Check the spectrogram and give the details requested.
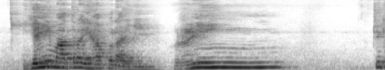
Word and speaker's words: ह्रीं: बात आती है रींग की। एक्चुअली कई लोग इसे रीम कहते हैं। यहां पर म का उच्चारण नहीं होना चाहिए, यहां पर अंग का उच्चारण होना चाहिए।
